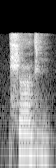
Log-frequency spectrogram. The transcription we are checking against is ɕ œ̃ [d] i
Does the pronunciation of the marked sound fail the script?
no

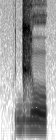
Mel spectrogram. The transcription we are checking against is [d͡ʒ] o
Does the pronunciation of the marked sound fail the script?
no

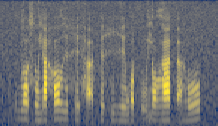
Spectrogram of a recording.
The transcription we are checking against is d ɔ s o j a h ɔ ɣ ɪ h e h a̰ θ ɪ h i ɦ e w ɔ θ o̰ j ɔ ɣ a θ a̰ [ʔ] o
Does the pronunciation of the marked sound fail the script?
yes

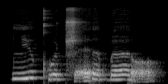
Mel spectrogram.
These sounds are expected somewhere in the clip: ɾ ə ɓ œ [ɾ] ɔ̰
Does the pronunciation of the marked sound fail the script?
no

